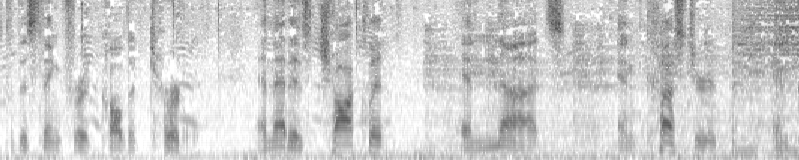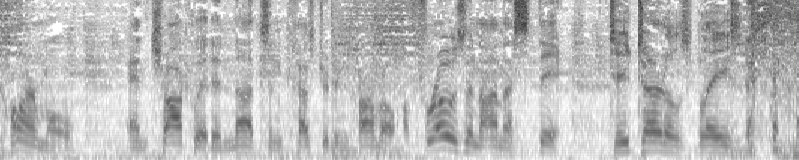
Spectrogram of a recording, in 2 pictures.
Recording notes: The Christian Car Guy is Live from Abbott's Frozen Custard in Clemmons, NC.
